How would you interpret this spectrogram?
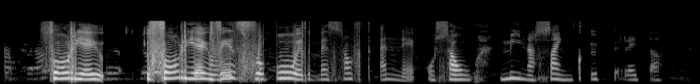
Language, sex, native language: Icelandic, female, Icelandic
